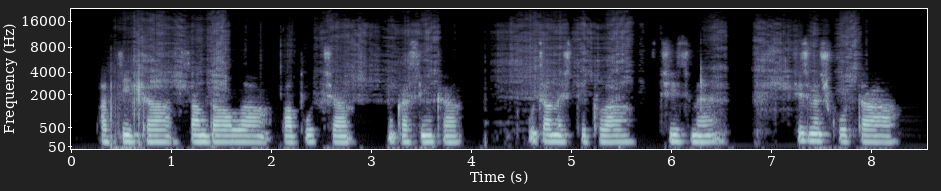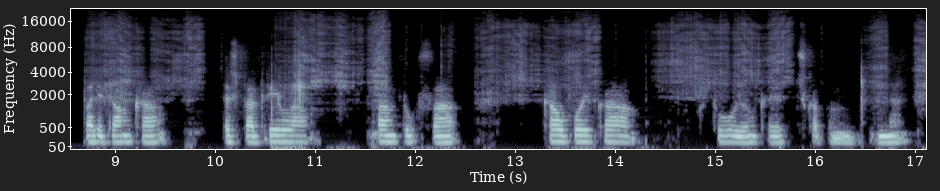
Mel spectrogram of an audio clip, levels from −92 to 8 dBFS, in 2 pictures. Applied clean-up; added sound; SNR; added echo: classical method spectral subtraction.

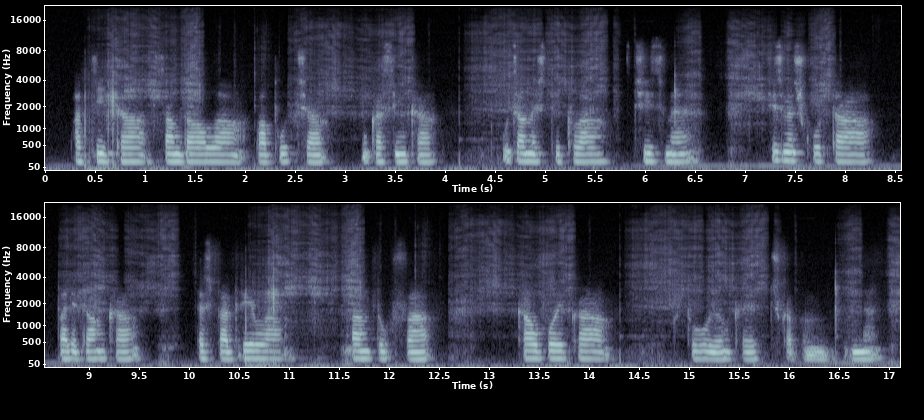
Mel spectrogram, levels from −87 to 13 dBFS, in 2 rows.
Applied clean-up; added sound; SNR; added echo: none; Writing; 14 dB; none.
